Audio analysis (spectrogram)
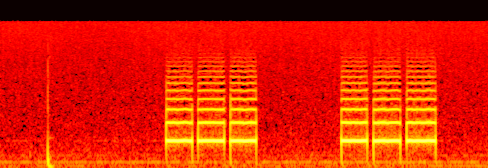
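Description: International Morse Code tones sent as instruction: two groups of three long, steady dashes in a bright buzzy mid-high pitch, evenly spaced and loud, with a short click just before and no talking.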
